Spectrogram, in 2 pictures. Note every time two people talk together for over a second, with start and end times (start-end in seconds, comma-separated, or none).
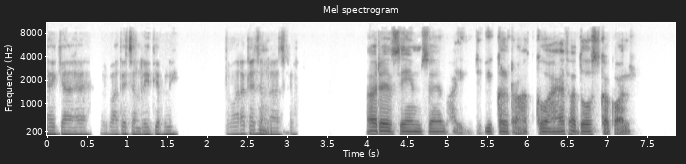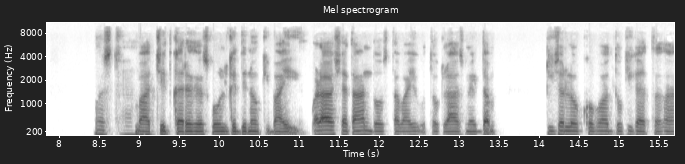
none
